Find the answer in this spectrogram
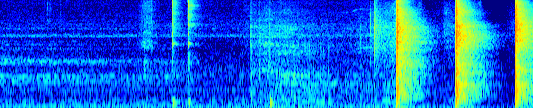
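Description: Quiet room tone with a few faint ticks, then three sharp clicks about half a second apart near the end.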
